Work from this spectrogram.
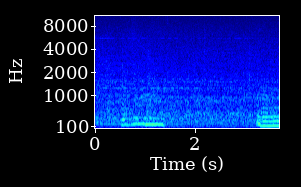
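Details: Jupiter, a pet cat, snoring while asleep in his bed on the window: two soft, low droning breaths, one lasting under a second near the start and another beginning just before the end, in a quiet room.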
